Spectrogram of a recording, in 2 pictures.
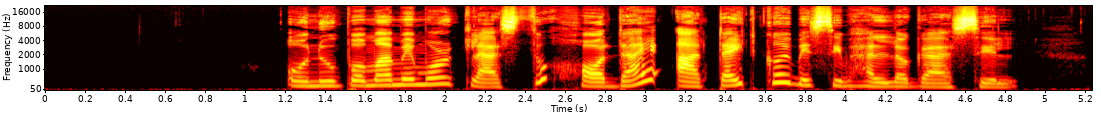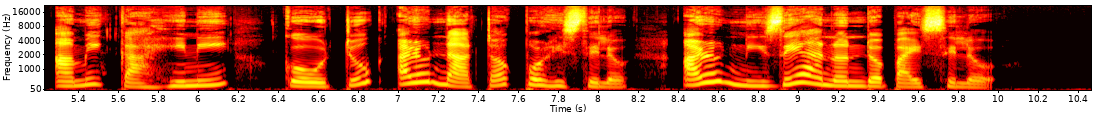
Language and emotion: Assamese, happy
